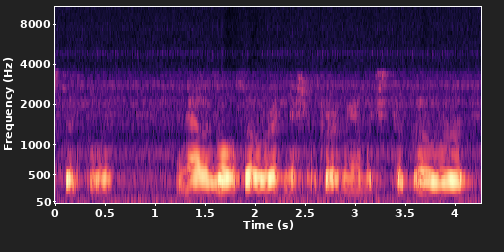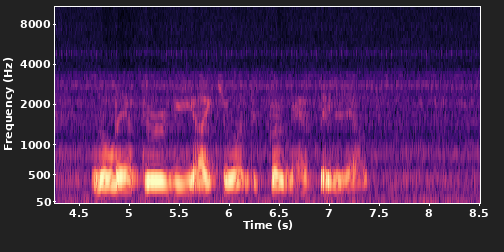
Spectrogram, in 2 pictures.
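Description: Speech only: a person talking in an interview, over a cut-off, radio-like recording.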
